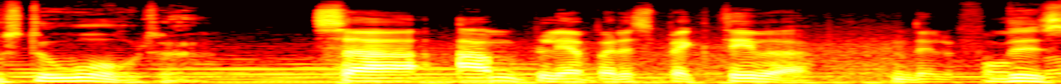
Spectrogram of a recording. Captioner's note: speaks in Spanish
